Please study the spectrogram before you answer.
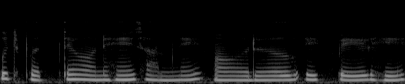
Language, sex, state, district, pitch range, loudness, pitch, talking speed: Hindi, female, Bihar, Madhepura, 200-220 Hz, -35 LUFS, 210 Hz, 135 wpm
